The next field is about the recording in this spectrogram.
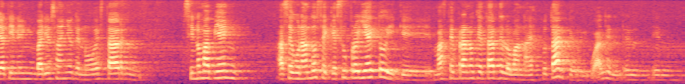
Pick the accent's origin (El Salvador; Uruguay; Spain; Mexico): El Salvador; nosotros como salvadoreños tenemos el 60% de esas aguas.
